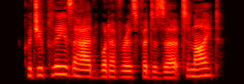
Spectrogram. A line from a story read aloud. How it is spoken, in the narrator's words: Harry asked quickly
